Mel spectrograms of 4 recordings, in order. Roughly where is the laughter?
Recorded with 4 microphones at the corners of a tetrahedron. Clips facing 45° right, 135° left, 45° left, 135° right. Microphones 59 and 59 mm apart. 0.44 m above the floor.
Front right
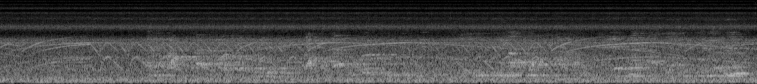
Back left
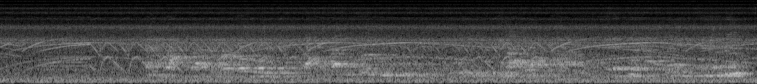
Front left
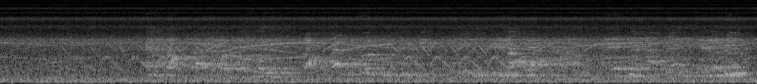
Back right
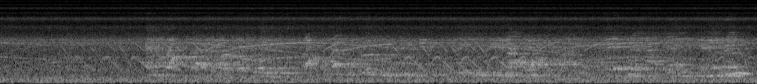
Behind left.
